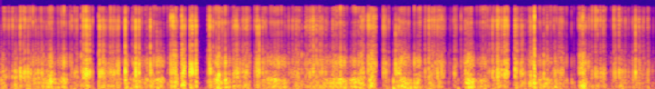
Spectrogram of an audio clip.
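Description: Long acrylic nails scratch the black glitter spiderweb fabric of a witch hat up close. They make a steady, dense scratching and rasping with quick strokes and brief pauses. The texture is gritty and mid-range.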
